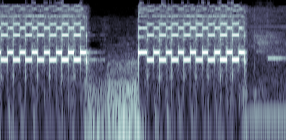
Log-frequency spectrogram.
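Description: A telephone ringing for an incoming call to a Hindi phone-in request radio show: two loud, bright electronic trilling bursts separated by a short gap, ending abruptly as the line is picked up, with no talking.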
